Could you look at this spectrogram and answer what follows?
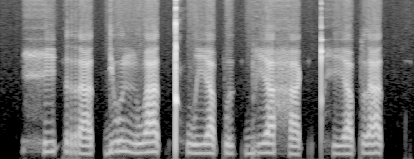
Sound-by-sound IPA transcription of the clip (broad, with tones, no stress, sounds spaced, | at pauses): h i˥˩ ʔ r a˨˩ t̚ j u˥˩ n w a˥˩ t̚ kʰ w i˧ a̯ p ɯ˨˩ k̚ b i˧ a̯ h a˨˩ k̚ pʰ i˧ a̯ p l a˥˩ t̚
